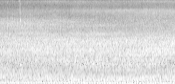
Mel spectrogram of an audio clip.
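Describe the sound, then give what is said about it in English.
A Pacific Gas and Electric clean air vehicle powered by natural gas idles with a steady, even low rumble and broad engine hiss that stays constant throughout. “Pacific Gas and Electric has one of their clean vehicles out here. Clean air vehicle powered by natural gas.”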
